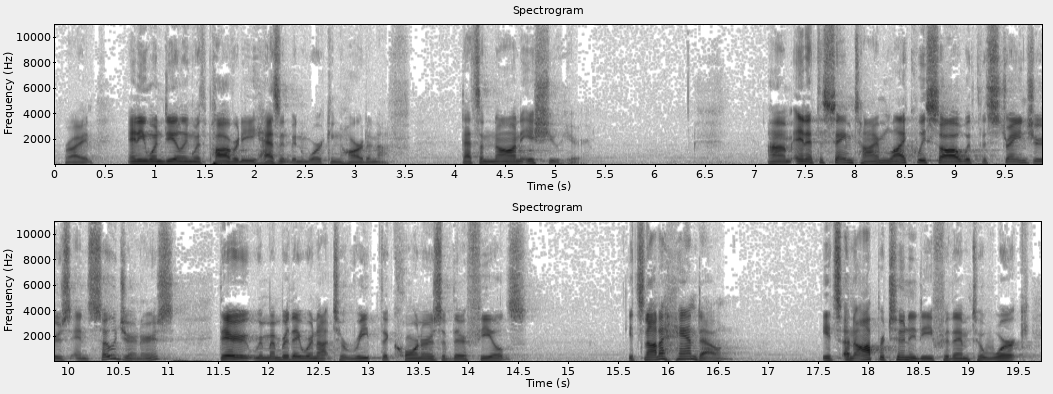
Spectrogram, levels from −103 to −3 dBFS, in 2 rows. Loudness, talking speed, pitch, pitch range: -23 LUFS, 155 wpm, 130 Hz, 115-145 Hz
